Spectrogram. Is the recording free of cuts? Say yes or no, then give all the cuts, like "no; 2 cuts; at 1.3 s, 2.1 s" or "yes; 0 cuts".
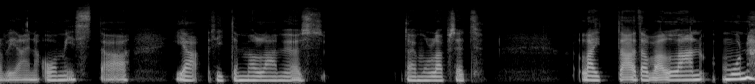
yes; 0 cuts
